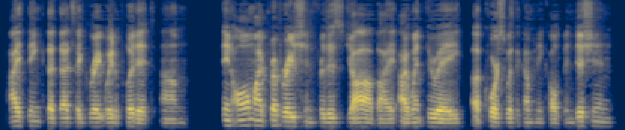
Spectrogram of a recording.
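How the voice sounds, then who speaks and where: Using a normal speaking voice, a man talks in a fairly low pitch and keeps a moderate pace. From Texas. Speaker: outbound sales rep, former teacher. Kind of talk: casual interview.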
